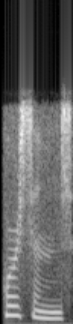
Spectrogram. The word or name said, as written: Horsens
